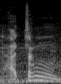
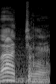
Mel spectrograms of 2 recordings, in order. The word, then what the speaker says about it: Aceng: pocong tiba CD kemarin somay Aceng bacanya bukan Aceh anjing jadi Green Garden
